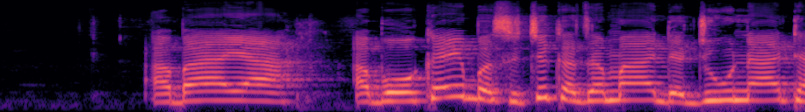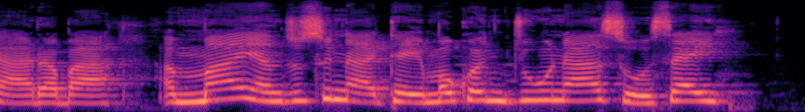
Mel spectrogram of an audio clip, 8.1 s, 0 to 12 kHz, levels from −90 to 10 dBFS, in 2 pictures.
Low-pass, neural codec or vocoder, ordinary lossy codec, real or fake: none; none; none; real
